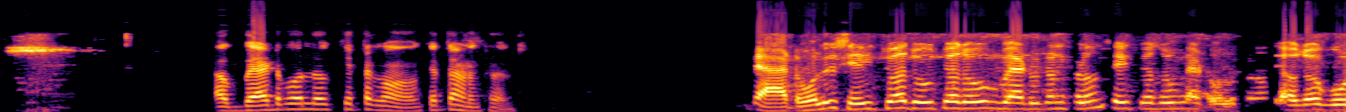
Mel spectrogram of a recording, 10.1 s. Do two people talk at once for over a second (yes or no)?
no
